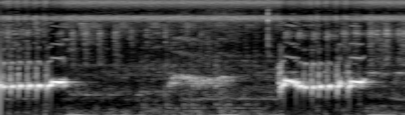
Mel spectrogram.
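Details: Silver udanmas zebra dove song used to lure birds for trapping: quick stuttered coos ending in a drawn-out note, a soft distant coo between, then another stuttering phrase, over a constant high hum.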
